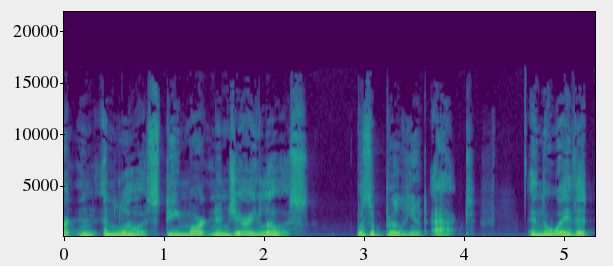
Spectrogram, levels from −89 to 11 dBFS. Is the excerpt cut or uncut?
uncut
